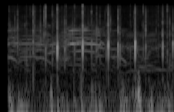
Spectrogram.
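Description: Footsteps running on grass, about three strides a second, with voices calling out over them.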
